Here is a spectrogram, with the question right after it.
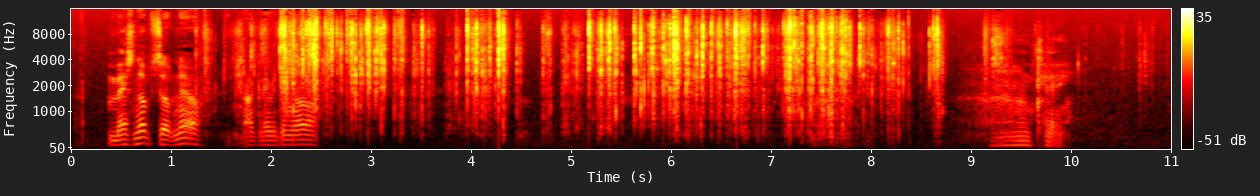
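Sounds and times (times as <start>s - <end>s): foil wrapper crinkling: 1.2s - 8.8s.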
